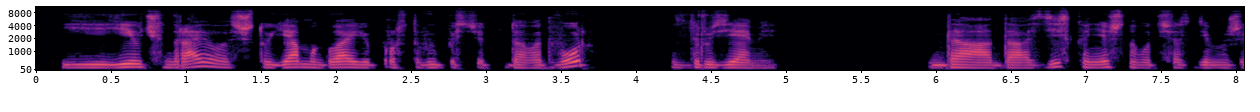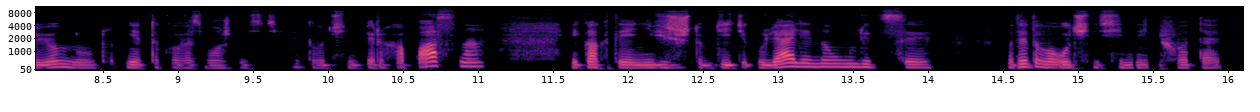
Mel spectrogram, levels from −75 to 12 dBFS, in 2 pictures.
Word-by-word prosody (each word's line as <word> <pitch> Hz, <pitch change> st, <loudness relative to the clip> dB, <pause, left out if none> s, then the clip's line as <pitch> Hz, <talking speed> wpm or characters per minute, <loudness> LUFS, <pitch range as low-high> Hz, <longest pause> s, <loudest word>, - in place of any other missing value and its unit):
И -, -, -6 dB
ей 150 Hz, +2 st, +3 dB
очень 150 Hz, -2 st, +2 dB
нравилось, 155 Hz, 0 st, +2 dB
что 150 Hz, -, +5 dB
я 155 Hz, +3 st, +5 dB
могла 150 Hz, 0 st, +2 dB
ее 150 Hz, -2 st, +1 dB
просто 145 Hz, +1 st, -7 dB
выпустить 140 Hz, -2 st, -4 dB
туда 140 Hz, -, -2 dB
во 135 Hz, +1 st, -2 dB
двор 155 Hz, -, +2 dB, 0.5 s
с 145 Hz, -, -9 dB
друзьями. 135 Hz, -3 st, -1 dB, 1.0 s
Да, 135 Hz, 0 st, +3 dB
да, 135 Hz, +1 st, +1 dB
здесь, 160 Hz, +8 st, +1 dB
конечно, 155 Hz, -1 st, +1 dB
вот 135 Hz, -1 st, -8 dB
щас, 140 Hz, -2 st, -2 dB
где 140 Hz, -1 st, -4 dB
мы 135 Hz, 0 st, -7 dB
живем, 140 Hz, +4 st, 0 dB
ну, 135 Hz, -1 st, -8 dB
тут -, -, -18 dB
нет 140 Hz, -2 st, -4 dB
такой 130 Hz, -1 st, -12 dB
возможности. 130 Hz, +1 st, -10 dB
Это 160 Hz, -6 st, -17 dB
очень, 130 Hz, +1 st, -6 dB
во-первых, 130 Hz, 0 st, -9 dB
опасно, 210 Hz, -, +3 dB, 0.6 s
и 145 Hz, -, -4 dB
как-то 145 Hz, -1 st, 0 dB
я 140 Hz, -, 0 dB
не 135 Hz, +1 st, -2 dB
вижу, 140 Hz, 0 st, +4 dB
чтоб 130 Hz, -2 st, +2 dB
дети 135 Hz, +1 st, -2 dB
гуляли 185 Hz, +8 st, +4 dB
на 175 Hz, 0 st, -3 dB
улице. 160 Hz, -4 st, -3 dB, 0.5 s
Вот 150 Hz, -, -6 dB
этого 170 Hz, -4 st, +2 dB
очень 145 Hz, 0 st, +3 dB
сильно 135 Hz, 0 st, -3 dB
не -, -, -11 dB
хватает. 135 Hz, -, -7 dB
145 Hz, 185 wpm, -26 LUFS, 135-155 Hz, 1.0 s, что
